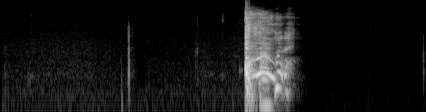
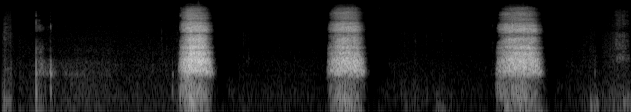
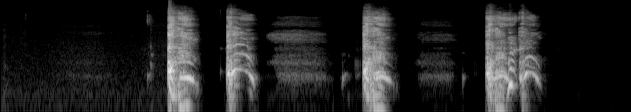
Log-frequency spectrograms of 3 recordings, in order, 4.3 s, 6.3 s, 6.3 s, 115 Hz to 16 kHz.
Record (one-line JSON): {"cough_length": "4.3 s", "cough_amplitude": 32768, "cough_signal_mean_std_ratio": 0.23, "exhalation_length": "6.3 s", "exhalation_amplitude": 28975, "exhalation_signal_mean_std_ratio": 0.3, "three_cough_length": "6.3 s", "three_cough_amplitude": 32768, "three_cough_signal_mean_std_ratio": 0.3, "survey_phase": "beta (2021-08-13 to 2022-03-07)", "age": "18-44", "gender": "Female", "wearing_mask": "No", "symptom_cough_any": true, "symptom_fatigue": true, "symptom_headache": true, "symptom_onset": "4 days", "smoker_status": "Never smoked", "respiratory_condition_asthma": false, "respiratory_condition_other": false, "recruitment_source": "Test and Trace", "submission_delay": "3 days", "covid_test_result": "Positive", "covid_test_method": "RT-qPCR", "covid_ct_value": 30.6, "covid_ct_gene": "ORF1ab gene", "covid_ct_mean": 30.9, "covid_viral_load": "71 copies/ml", "covid_viral_load_category": "Minimal viral load (< 10K copies/ml)"}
